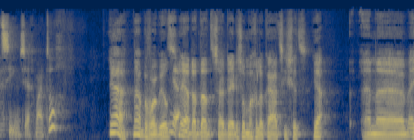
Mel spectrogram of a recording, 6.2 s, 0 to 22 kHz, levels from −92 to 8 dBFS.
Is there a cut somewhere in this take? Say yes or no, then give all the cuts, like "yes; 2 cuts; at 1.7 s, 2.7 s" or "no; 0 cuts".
yes; 1 cut; at 2.7 s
